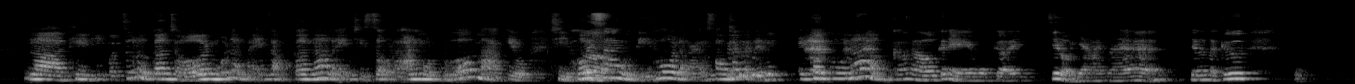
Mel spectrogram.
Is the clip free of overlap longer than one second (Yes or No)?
Yes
